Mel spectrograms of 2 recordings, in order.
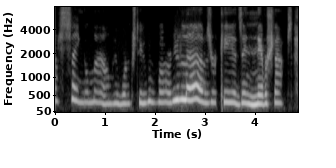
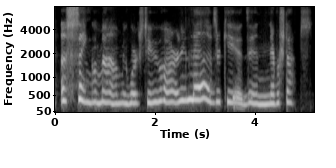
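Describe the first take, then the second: First: High, slow Oklahoma twang imitating [name]; [name]'s thick Oklahoma accent, high and slow. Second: High, slow Oklahoma twang imitating [name]; [name]'s Oklahoma twang, high and slow. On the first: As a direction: drawl the line like [name]. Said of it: "it's very". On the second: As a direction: drawl it out like [name] singing. [name] moment, quoting song.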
